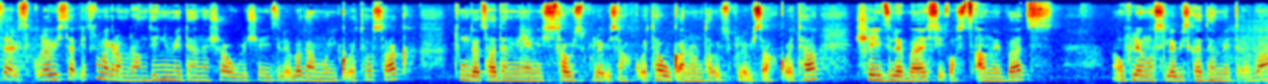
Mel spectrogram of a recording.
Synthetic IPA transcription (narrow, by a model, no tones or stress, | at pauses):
ɛsaɾiskʼwlɛvisːakʼit̪χimaɡɾamɾamd̪ɛnimɛd̪anaʃauliʃɛid̪zlɛbaɡamɔikʼwɛt̪ʰɔsakʰ | t̪ʰumd̪at̪sʰad̪amianist̪ʰavisu̥pʰlɛbisaχkʼwɛ̰t̪ʰaukʼanɔnɔt̪ʰavisu̥pʰlɛ̰bisa̰χkʼwɛ̰t̪ʰaʃɛid̪zlɛbaɛsiqʼɔst̪sʼa̰mɛbat̪sʰ | upʰlɛmɔsilɛbisɡad̪amɛt̪ʼɛba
